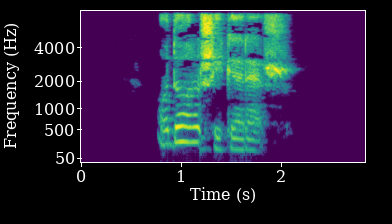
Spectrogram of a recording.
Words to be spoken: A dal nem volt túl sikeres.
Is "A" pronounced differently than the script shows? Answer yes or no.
no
